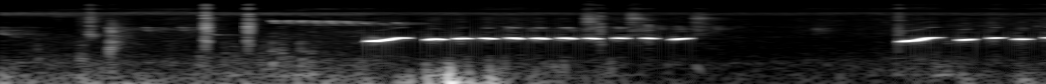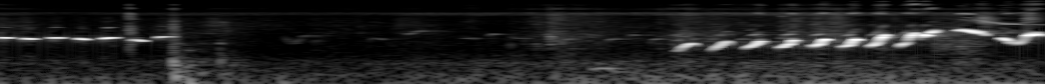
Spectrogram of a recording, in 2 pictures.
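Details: White-rumped shama of the Aceh Tangse type singing in bursts of rapid, evenly repeated whistled notes, pausing between phrases, ending in a fast series of rising sweeps; faint thin high background hiss.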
